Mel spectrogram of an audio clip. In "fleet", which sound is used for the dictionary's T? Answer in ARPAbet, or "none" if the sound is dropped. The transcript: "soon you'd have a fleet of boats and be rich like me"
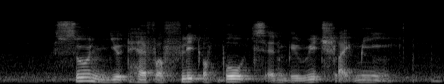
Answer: T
